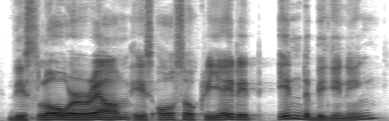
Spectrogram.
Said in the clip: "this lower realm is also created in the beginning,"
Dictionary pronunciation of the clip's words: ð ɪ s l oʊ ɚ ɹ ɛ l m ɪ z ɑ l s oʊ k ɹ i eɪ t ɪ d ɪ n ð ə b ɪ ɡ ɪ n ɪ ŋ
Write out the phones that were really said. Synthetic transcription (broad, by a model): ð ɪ s l oʊ ɚ ɹ ɛ l m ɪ s ɑ l s oʊ k ɹ i eɪ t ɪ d ɪ n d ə b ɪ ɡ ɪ n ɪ ŋ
